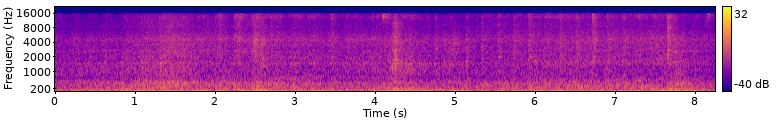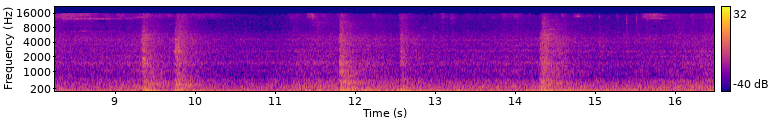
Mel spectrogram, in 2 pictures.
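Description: Empty autorack freight cars rolling past on the rails: a steady rumble of steel wheels, with a sharp clack from the wheels every few seconds.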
